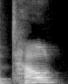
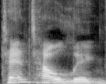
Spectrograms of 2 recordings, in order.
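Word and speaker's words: Tan Tao-liang: big fans of those other films there's a Tau uh tan sorry I keep saying his name wrong tan Tao Ling 30 minute long well it's like about it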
